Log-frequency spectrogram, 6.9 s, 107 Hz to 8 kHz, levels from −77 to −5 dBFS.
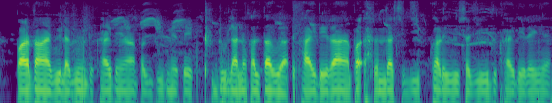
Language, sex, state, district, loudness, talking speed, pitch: Hindi, male, Chhattisgarh, Kabirdham, -23 LUFS, 285 wpm, 90 Hz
